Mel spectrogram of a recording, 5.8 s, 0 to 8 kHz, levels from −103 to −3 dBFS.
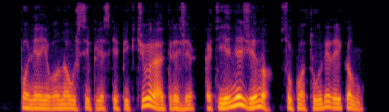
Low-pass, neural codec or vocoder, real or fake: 7.2 kHz; codec, 16 kHz, 4 kbps, FunCodec, trained on LibriTTS, 50 frames a second; fake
